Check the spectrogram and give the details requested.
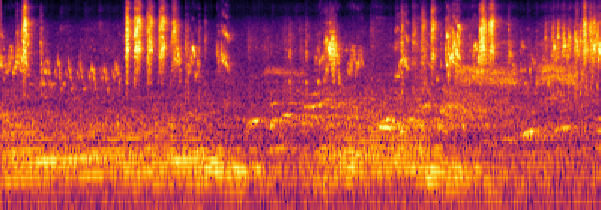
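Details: Chatter from an aviary colony of budgerigars, with dense runs of short high chirps and squeaky warbles that come in busy bursts, over a constant low rumble in the background.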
